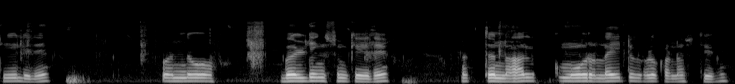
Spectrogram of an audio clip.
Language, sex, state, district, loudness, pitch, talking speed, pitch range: Kannada, male, Karnataka, Raichur, -22 LUFS, 150 Hz, 105 wpm, 145-155 Hz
